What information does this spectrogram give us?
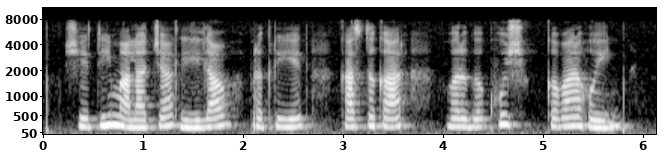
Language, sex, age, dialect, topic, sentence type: Marathi, female, 31-35, Varhadi, agriculture, question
